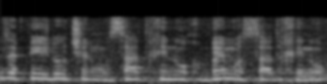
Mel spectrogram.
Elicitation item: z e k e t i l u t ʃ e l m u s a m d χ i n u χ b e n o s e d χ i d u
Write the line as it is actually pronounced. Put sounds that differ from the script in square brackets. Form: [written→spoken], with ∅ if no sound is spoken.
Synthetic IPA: z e [k→p] e [t→∅] i l u t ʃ e l m [u→o] s a [m→∅] d χ i n u χ b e [n→m] o s [e→a] d χ i [d→n] u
